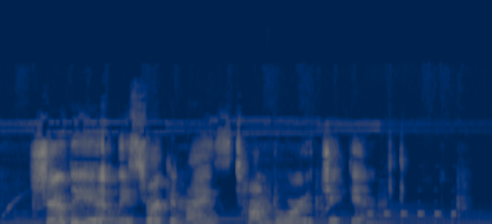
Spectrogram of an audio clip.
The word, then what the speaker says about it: tandoori: Surely you at least recognize tandoori chicken. You're saying it wrong. What, really? Tandoori? Tandoori. The do isn't like door. It's like doo-doo head.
